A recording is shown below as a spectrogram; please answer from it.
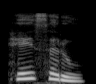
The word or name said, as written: ಹೆಸರು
